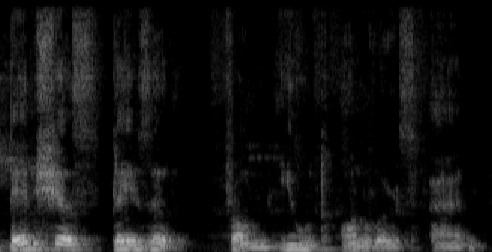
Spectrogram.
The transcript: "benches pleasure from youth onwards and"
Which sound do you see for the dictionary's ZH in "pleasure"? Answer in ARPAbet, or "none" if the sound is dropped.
Z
